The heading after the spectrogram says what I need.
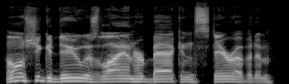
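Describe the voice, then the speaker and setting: Male audiobook narrator, bright dry voice. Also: medium pitch, fairly quick, no room sound. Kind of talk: scripted narration.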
